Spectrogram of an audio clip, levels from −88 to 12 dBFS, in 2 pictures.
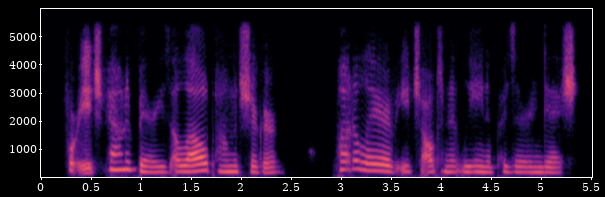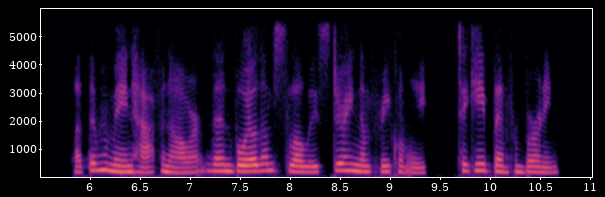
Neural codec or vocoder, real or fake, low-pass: codec, 16 kHz in and 24 kHz out, 0.9 kbps, LongCat-Audio-Codec, four codebook decoder; fake; 5.4 kHz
